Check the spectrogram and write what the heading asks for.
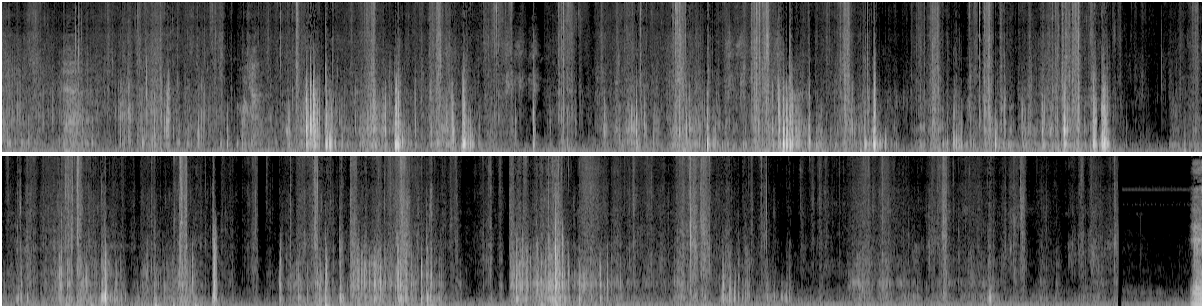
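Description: Freshly dug peanut plants being shaken and handled: leaves and stems rustling, with irregular knocks and taps as soil and pods fall onto plastic mulch and into a plastic basin.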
